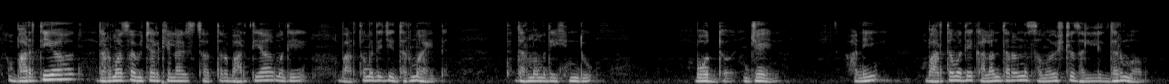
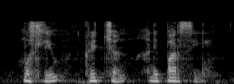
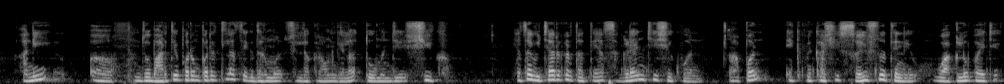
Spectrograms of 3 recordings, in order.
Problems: background sounds at intervals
